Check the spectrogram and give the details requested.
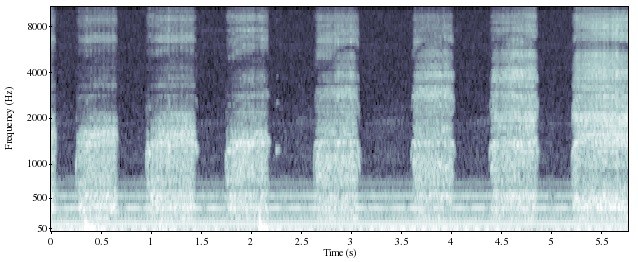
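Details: Slow, wheezing hisses roughly every second from wild barn owls inside a nest box as the male hands a mouse to the female, with two faint taps and a low electrical hum.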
